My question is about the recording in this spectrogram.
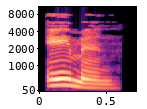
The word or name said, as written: eamon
